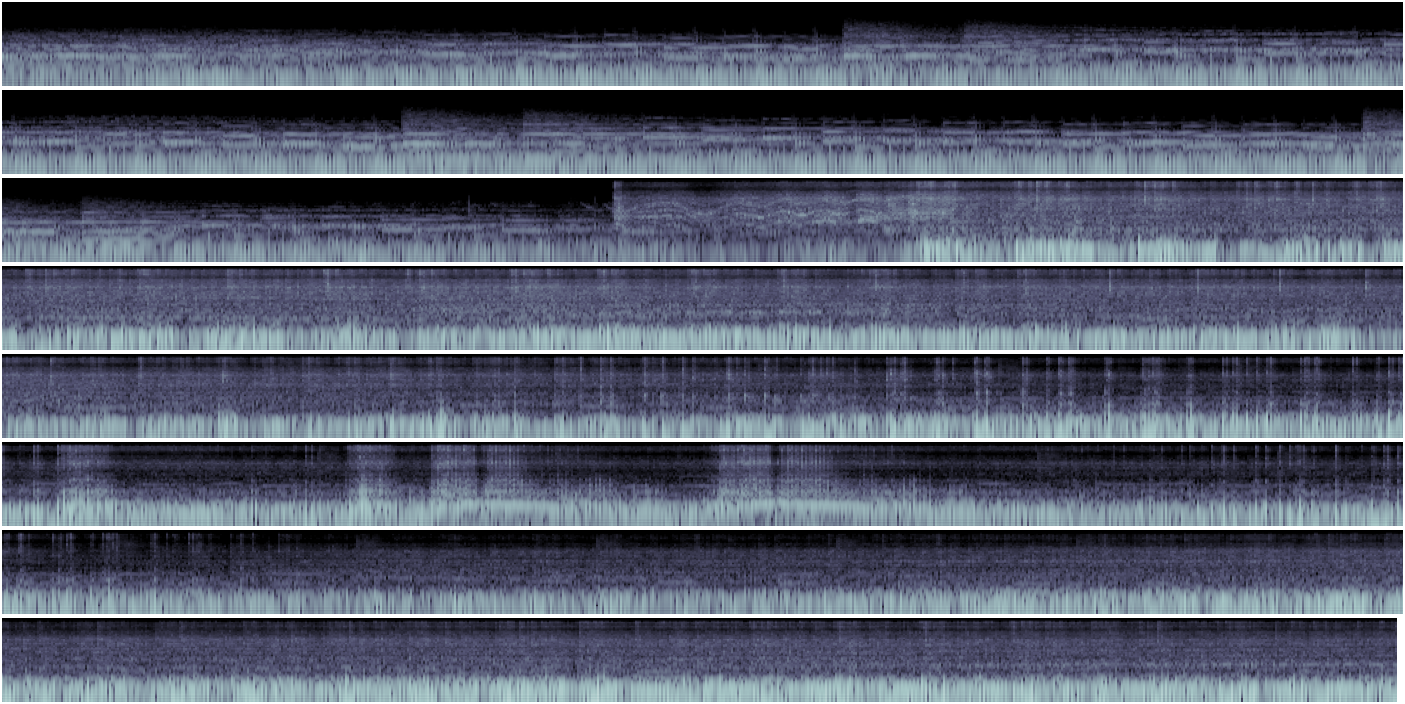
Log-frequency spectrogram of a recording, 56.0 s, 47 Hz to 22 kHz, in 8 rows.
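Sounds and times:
car engine running and revving: 17.0 - 56.0.

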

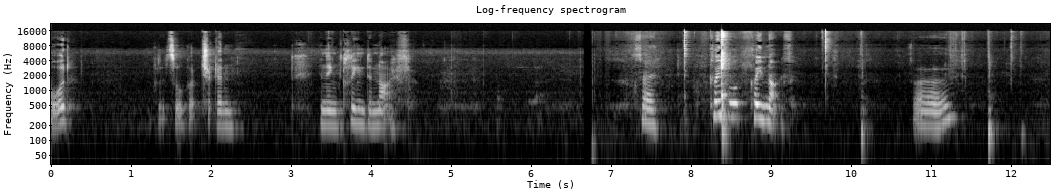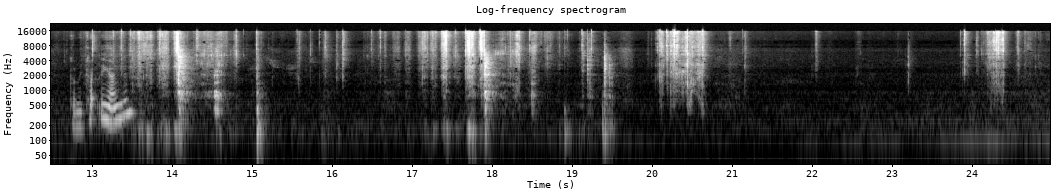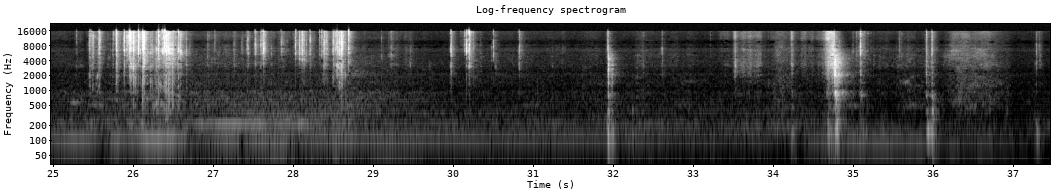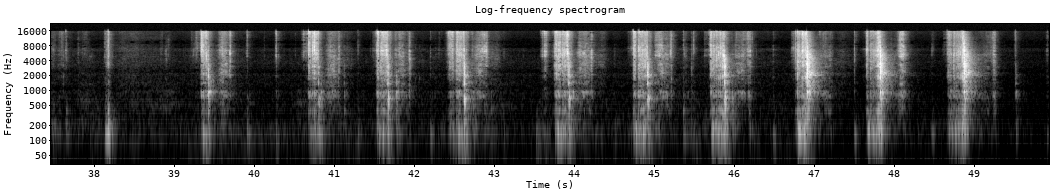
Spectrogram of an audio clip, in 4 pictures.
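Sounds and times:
onion skin tearing: 13.2 - 14.9, 15.5 - 19.3, 20.0 - 20.8, 23.8 - 30.9
knife cutting on cutting board: 39.3 - 39.8, 40.6 - 43.0, 43.7 - 49.3.

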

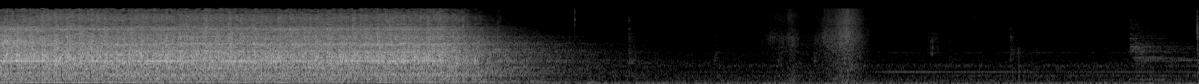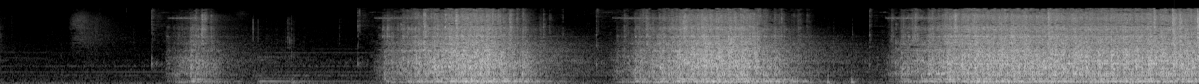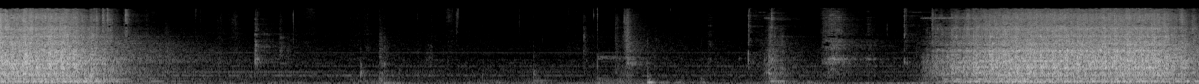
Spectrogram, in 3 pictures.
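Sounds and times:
bobbin carriers whirring: 15.6 - 25.5.

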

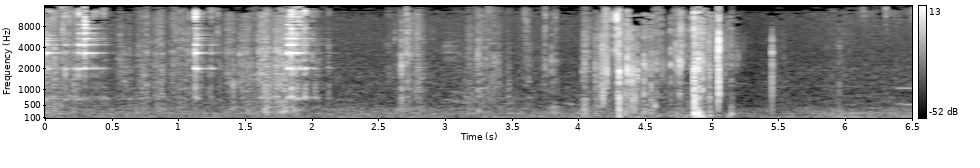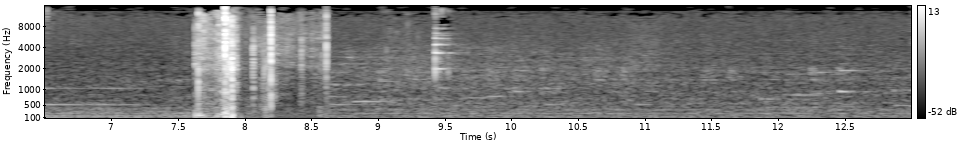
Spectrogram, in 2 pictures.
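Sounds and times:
hard snacks clattering into bowl: 0.0 - 5.2
packet crinkling: 2.6 - 5.6, 7.6 - 8.6.

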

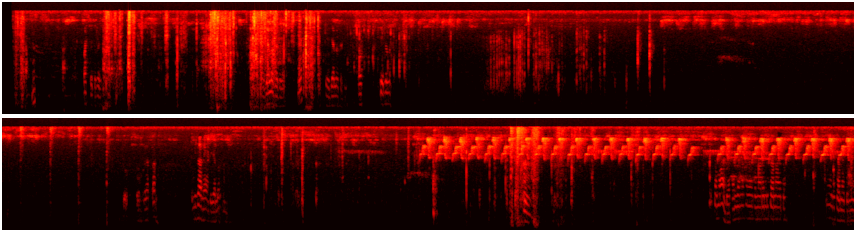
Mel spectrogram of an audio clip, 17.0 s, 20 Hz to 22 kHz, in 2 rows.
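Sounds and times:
faint crunching and rustling: 0.1 - 6.7.

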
